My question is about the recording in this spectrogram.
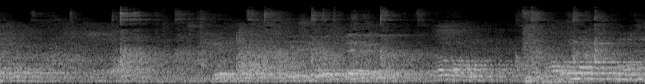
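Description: Table tennis balls ticking off bats and tables: a scattering of sharp single hits, coming closer together near the end as a rally gets going.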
